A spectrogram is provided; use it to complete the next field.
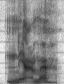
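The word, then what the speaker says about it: نعمة: Tulisannya mirip, bacanya juga mirip. Dan hati-hati kalau salah baca. Allahumma inna nas'aluka niqmatak. Ya Allah, aku memohon azabmu. Ini kalau dibaca nikmah dia baca qof. Ada nikmah, ada niqmah.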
